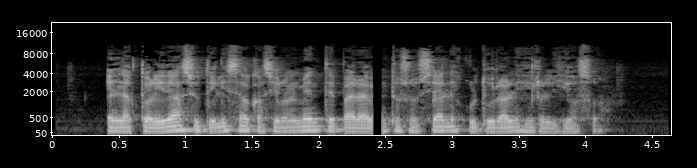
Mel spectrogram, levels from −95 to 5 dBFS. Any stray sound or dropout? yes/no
yes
